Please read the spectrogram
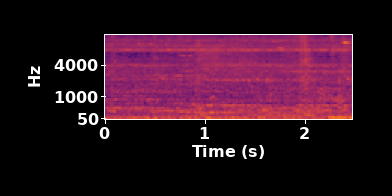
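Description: Spaceship Earth's Omnimover ride vehicle rolling along its track: a steady low rumble with a few held, squeal-like tones above it.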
